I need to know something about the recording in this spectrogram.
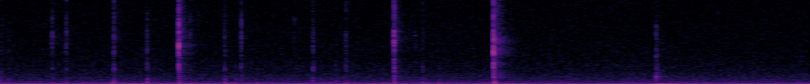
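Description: Keys on a computer keyboard click as someone types.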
